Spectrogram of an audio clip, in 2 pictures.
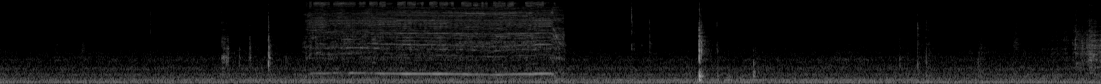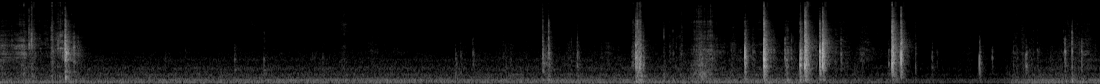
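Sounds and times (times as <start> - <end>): low steady hum: 0.0 - 22.0
electric screwdriver whirring: 3.0 - 5.7.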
